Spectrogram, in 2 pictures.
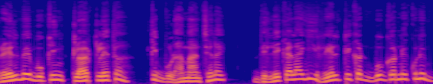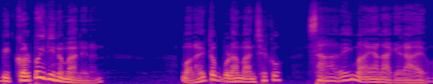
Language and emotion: Nepali, sad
